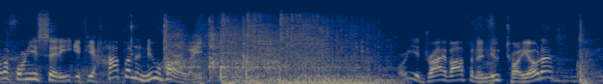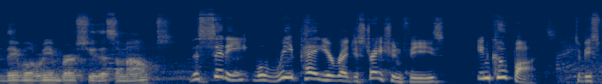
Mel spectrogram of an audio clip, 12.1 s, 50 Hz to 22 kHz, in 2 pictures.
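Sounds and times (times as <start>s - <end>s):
motorcycle engine starting and running: 2.0s - 4.0s.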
